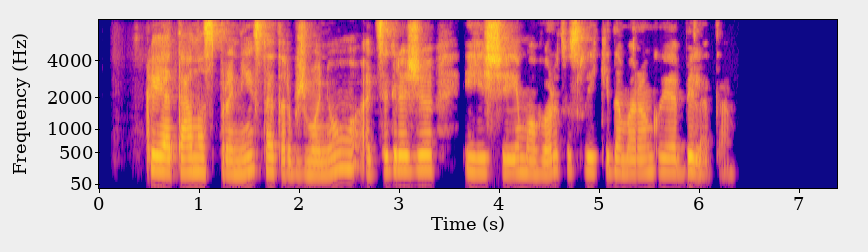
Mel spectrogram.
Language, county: Lithuanian, Klaipėda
